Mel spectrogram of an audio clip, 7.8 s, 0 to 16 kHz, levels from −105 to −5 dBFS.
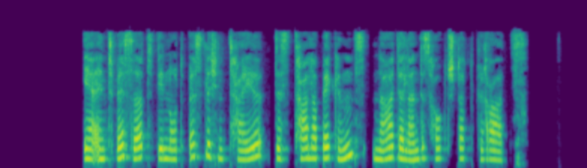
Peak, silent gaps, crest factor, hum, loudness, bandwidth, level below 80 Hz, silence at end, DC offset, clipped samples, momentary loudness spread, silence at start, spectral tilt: -2 dBFS; 3.59-3.64 s, 4.91-4.95 s; 18 dB; none; -19 LUFS; 8.2 kHz; -62 dBFS; 0.85 s; under 0.1%; under 0.1%; 6 LU; 1.1 s; -3.5 dB/octave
